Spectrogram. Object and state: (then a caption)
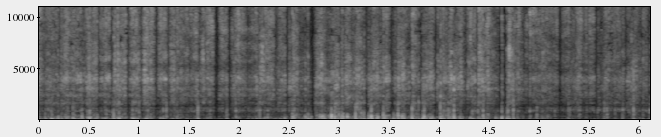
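Empty molded pulp egg carton. Fingertips and short nails scratch and tap the lid and paper label of an empty, closed, white molded paper pulp egg carton. The hollow carton gives a fast, irregular run of dull, low, boomy taps mixed with soft scratching, with very little brightness. It rises toward the middle and eases off near the end.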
